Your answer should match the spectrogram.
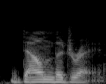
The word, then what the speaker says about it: down the drain: The only thing I would say is that the article is going to be pronounced with that schwa soundthe. It's that weaker sound down the drain.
